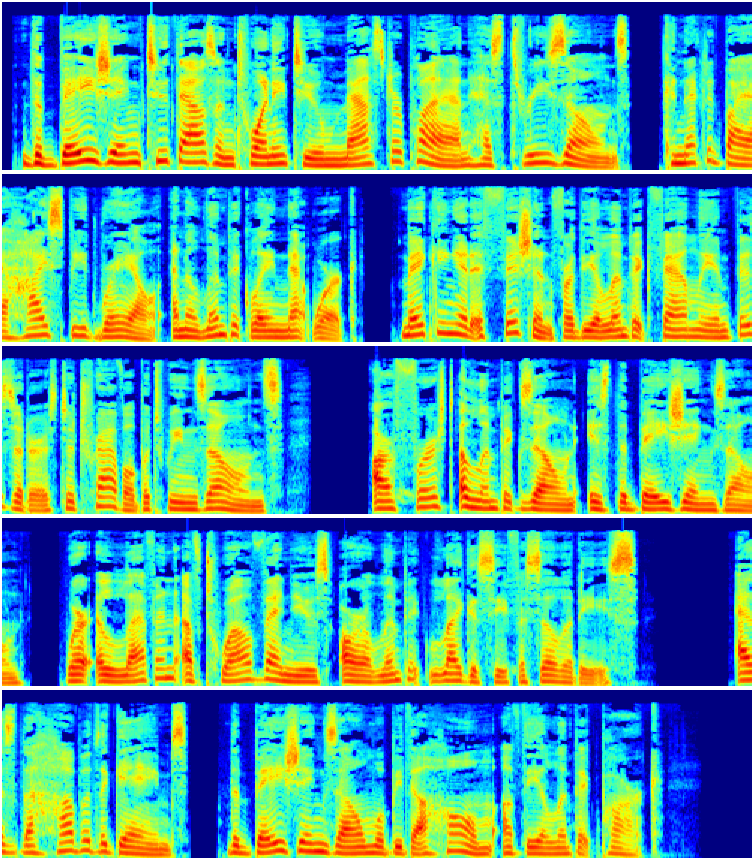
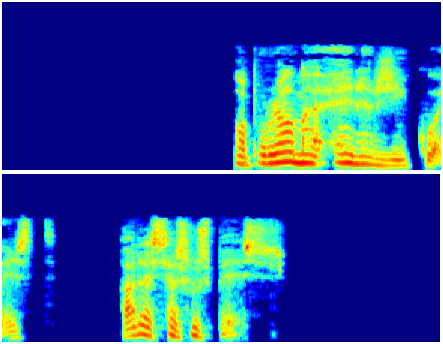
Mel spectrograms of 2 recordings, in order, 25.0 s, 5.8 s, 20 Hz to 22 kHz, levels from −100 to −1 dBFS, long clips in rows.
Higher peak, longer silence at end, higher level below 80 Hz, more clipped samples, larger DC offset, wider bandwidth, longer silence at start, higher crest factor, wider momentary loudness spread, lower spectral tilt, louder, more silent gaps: about the same, 0 dBFS vs -2 dBFS; second, 0.6 s vs 1.05 s; first, -52 dBFS vs -62 dBFS; neither; neither; first, 16 kHz vs 7.8 kHz; second, 0.15 s vs 1.55 s; second, 16 dB vs 22 dB; second, 7 LU vs 14 LU; about the same, -4.5 dB/octave vs -5 dB/octave; first, -16 LUFS vs -20 LUFS; first, 4.20-4.38 s, 7.43-7.59 s, 12.08-12.44 s, 15.21-15.38 s, 19.39-19.84 s, 21.27-21.44 s vs 3.15-3.21 s, 3.29-3.71 s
